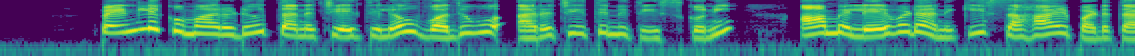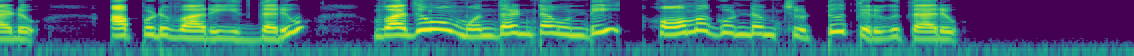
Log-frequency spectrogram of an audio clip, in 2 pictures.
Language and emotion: Telugu, neutral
